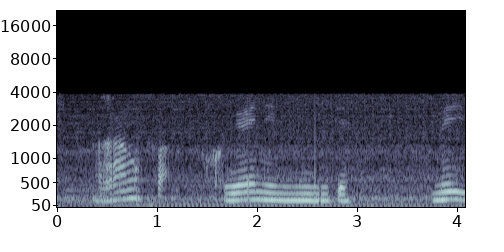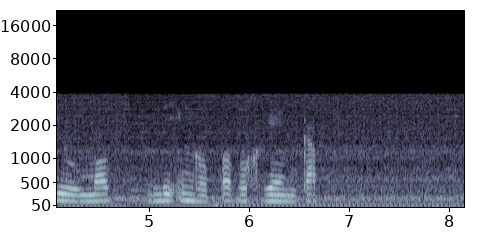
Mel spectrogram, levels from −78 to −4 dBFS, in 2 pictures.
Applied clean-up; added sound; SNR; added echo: none; Engine; 8 dB; none.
